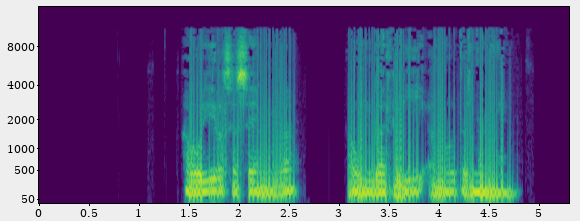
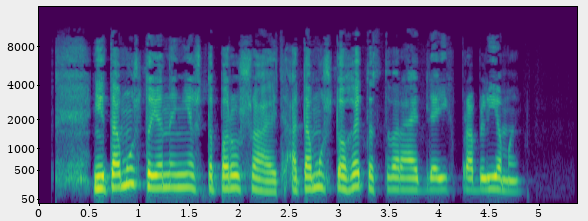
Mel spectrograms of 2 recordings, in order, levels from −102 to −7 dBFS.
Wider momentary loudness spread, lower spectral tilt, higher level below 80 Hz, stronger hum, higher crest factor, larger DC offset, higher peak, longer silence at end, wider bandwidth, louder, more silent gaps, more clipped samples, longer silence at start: about the same, 10 LU vs 9 LU; about the same, -6 dB/octave vs -6 dB/octave; first, -38 dBFS vs -74 dBFS; neither; about the same, 16 dB vs 20 dB; neither; second, -8 dBFS vs -4 dBFS; about the same, 0.5 s vs 0.6 s; first, 11.5 kHz vs 9.8 kHz; about the same, -22 LUFS vs -24 LUFS; first, 2.70-3.05 s vs none; neither; first, 1.45 s vs 0.15 s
